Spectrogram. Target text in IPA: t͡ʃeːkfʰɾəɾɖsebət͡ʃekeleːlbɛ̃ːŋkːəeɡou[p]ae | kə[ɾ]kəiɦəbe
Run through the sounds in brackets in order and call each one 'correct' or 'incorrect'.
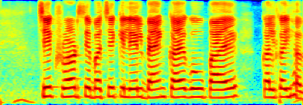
correct, incorrect

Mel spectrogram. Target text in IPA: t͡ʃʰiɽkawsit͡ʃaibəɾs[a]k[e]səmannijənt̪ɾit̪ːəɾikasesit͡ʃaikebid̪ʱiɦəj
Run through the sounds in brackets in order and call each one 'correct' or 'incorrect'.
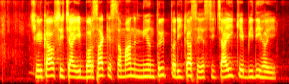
correct, correct

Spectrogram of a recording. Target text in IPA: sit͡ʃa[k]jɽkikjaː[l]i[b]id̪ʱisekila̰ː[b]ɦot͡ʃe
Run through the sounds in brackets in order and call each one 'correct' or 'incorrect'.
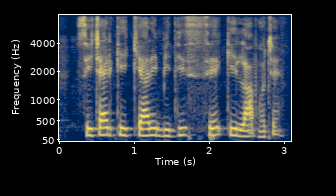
incorrect, incorrect, correct, correct

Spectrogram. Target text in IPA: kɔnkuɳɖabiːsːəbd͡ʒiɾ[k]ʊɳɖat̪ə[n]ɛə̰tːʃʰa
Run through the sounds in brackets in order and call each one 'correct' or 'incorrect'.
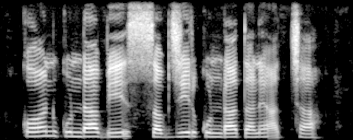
correct, correct

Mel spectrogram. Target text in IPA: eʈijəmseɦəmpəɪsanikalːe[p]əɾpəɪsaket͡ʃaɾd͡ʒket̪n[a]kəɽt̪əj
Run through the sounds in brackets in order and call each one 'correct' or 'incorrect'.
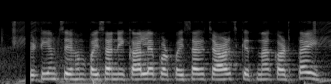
correct, correct

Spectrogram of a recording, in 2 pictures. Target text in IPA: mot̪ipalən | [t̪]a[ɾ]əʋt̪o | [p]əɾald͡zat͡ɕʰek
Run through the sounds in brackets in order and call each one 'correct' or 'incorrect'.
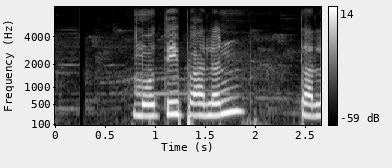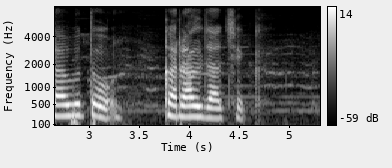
correct, incorrect, incorrect

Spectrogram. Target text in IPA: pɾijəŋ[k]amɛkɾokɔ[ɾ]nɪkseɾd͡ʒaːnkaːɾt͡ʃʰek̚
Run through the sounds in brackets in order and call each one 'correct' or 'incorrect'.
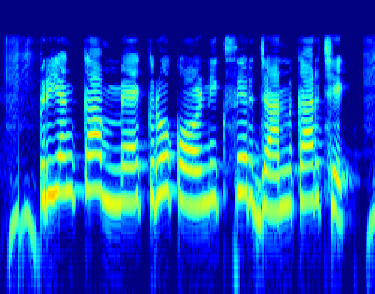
correct, correct

